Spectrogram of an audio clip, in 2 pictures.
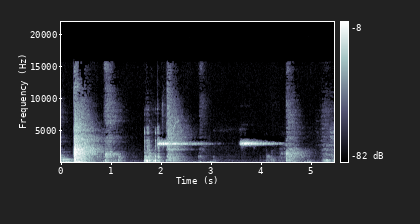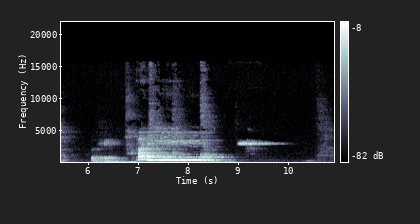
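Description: Glass-paned double doors being swung shut, with a knock about two seconds in and a few short, high squeaks that fade out. A child's drawn-out vocal sound lasts about two seconds near the end.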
